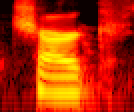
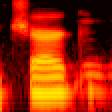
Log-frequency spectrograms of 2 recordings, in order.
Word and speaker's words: Chark: And second round receiver DJ Chark, sorry, say his name, Chark, will add some much needed speed on the outside.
